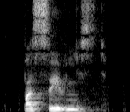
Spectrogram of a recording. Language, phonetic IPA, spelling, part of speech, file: Ukrainian, [pɐˈsɪu̯nʲisʲtʲ], пасивність, noun, LL-Q8798 (ukr)-пасивність.wav
- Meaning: passivity, passiveness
